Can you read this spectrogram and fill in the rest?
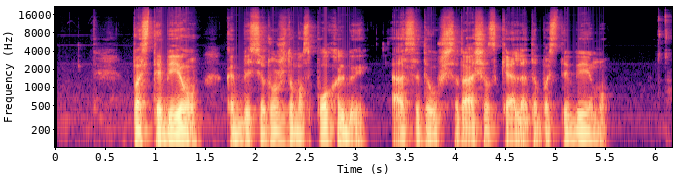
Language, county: Lithuanian, Vilnius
